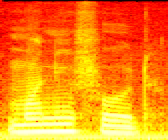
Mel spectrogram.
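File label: "morningfood", Nigerian Pidgin, male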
